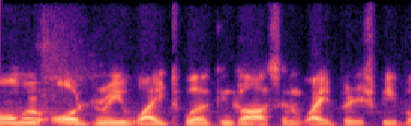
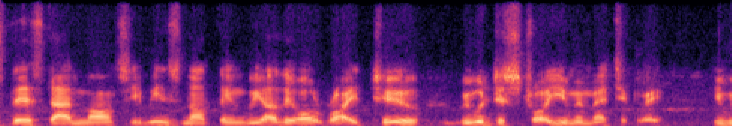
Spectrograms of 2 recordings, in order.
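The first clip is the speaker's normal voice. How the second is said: ordinary talk, nothing marked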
